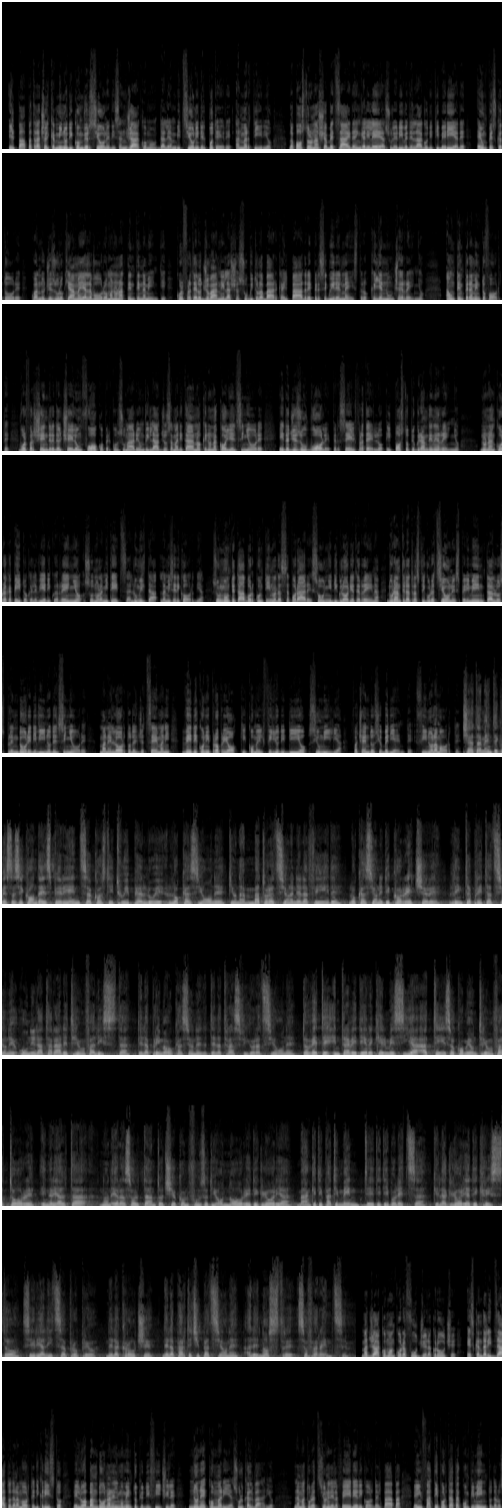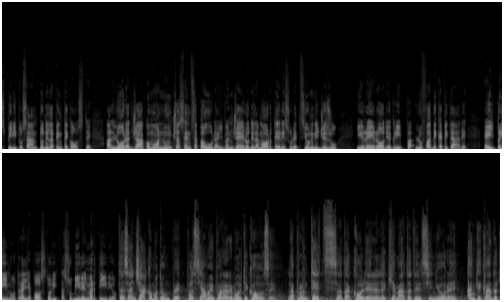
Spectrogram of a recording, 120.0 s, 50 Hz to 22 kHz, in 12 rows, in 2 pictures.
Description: Il Papa ne ha parlato nell’udienza generale del 21 giugno 2006.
